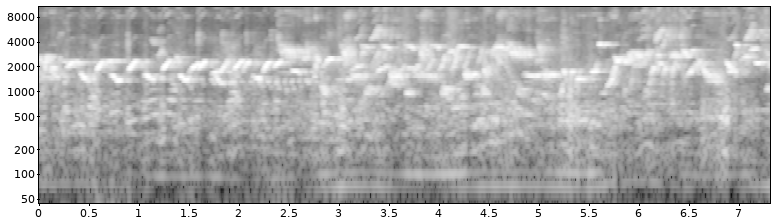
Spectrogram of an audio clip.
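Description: White-rumped shama (murai batu) song at a songbird contest: a dense, unbroken run of quick, varied whistles and chirps, overlapping as if from several caged birds at once.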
